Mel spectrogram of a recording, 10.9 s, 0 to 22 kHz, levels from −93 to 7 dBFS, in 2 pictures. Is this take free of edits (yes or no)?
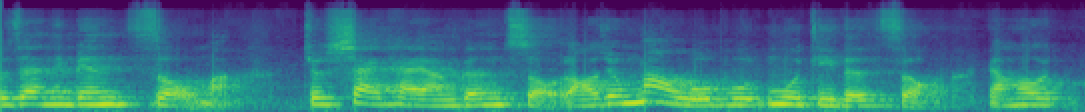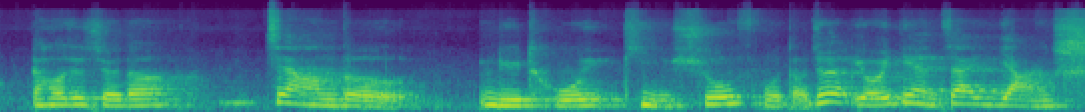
yes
